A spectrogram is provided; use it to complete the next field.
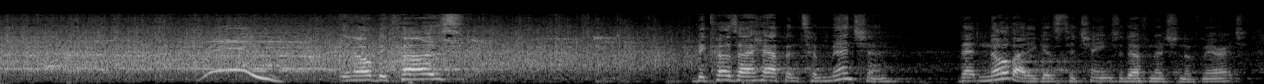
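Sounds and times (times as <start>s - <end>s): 
audience cheering and applauding: 0.0s - 7.2s
speech: 3.4s - 4.6s, 7.0s - 9.0s, 9.6s - 12.5s.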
